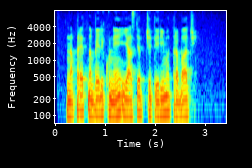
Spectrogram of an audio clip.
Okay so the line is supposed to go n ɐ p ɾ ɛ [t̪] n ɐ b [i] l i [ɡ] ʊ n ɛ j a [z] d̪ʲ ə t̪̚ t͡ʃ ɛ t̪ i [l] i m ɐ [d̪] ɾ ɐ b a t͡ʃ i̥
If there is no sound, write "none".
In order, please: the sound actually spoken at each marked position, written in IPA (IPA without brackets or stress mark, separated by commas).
t̪, ɛ, k, z, ɾ, t̪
